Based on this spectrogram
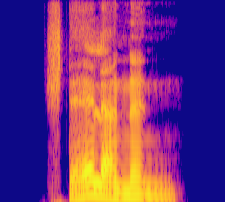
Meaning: inflection of stählern: 1. strong genitive masculine/neuter singular 2. weak/mixed genitive/dative all-gender singular 3. strong/weak/mixed accusative masculine singular 4. strong dative plural
- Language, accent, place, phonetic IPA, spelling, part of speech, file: German, Germany, Berlin, [ˈʃtɛːlɐnən], stählernen, adjective, De-stählernen.ogg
